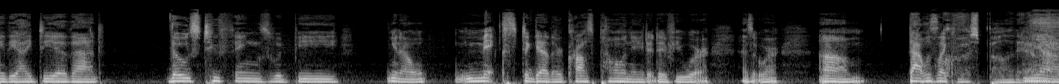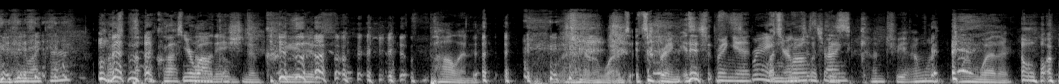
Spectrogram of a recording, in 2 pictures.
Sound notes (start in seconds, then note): 10.3 interviewer laughs; 13.0 laughs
